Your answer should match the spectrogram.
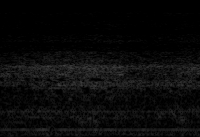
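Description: Faint room tone: a steady low hiss with a faint hum.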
